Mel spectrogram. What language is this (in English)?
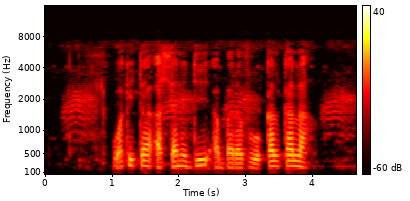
Wuzlam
